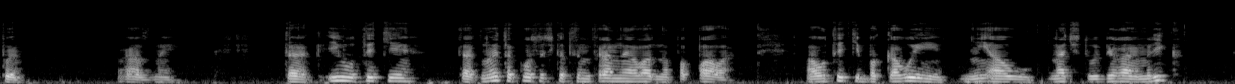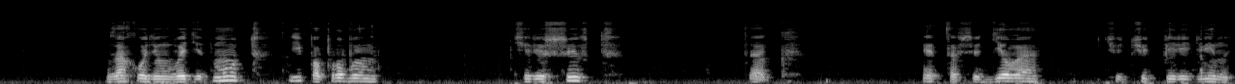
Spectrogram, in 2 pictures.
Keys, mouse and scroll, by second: 0.2 middle click, 2.5-2.8 scroll up 2, 3.1 shift+middle click, 3.8 middle click, 10.3 click, 11.7 click, 13.6 click, 15.0 middle click, 15.9 click, 17.2 shift+click, 18.1 middle click, 21.6 click, 24.6 middle click.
